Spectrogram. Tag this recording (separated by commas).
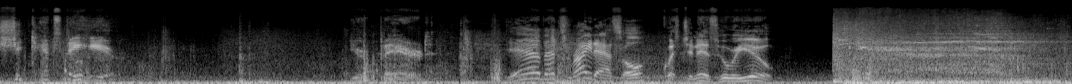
Speech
